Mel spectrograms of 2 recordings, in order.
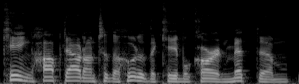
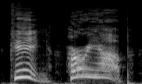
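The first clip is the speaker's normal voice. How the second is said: high, loud urgent yell; 9 dB louder than usual. Acted. Sarah yells to King to hurry, high loud yell. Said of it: "Sarah yelled".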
